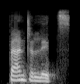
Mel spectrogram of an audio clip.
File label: "pantalets", Indian; Dictionary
